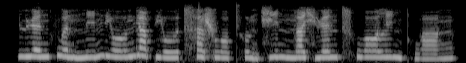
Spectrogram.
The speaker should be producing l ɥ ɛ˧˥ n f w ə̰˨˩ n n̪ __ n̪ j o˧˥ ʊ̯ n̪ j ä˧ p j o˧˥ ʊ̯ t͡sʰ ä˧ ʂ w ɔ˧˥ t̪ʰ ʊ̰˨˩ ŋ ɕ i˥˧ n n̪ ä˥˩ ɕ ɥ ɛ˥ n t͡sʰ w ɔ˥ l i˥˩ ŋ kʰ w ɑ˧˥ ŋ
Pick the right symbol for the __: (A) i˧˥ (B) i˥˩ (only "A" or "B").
A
